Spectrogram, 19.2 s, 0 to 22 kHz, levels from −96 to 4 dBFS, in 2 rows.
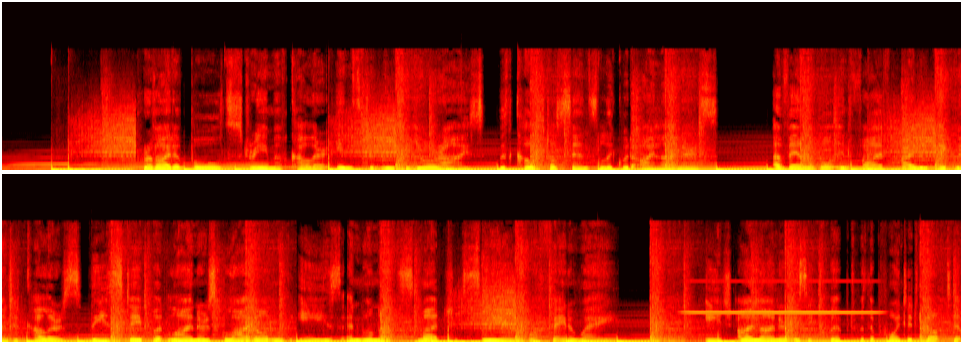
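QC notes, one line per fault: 16.31–18.48 s feedback whistle: thin 4 kHz tone around 15 dB below the sound, a narrow horizontal spectrogram line; likely speaker-to-microphone loop near feedback.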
